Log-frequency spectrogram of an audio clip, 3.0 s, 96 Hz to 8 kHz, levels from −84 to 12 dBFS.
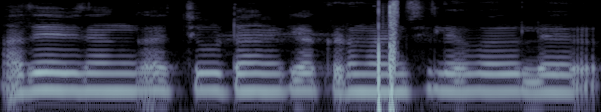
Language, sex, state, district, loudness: Telugu, female, Andhra Pradesh, Sri Satya Sai, -26 LUFS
